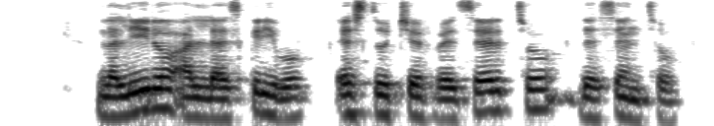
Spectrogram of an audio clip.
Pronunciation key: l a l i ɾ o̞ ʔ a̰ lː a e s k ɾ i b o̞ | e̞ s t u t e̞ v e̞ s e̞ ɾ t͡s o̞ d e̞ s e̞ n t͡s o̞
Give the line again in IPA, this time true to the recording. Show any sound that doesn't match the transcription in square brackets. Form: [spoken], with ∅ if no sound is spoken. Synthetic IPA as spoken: l a l i ɾ o̞ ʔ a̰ lː a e s k ɾ i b o̞ | e̞ s t u [t͡ʃ] e̞ [f] e̞ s e̞ ɾ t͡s o̞ d e̞ s e̞ n t͡s o̞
